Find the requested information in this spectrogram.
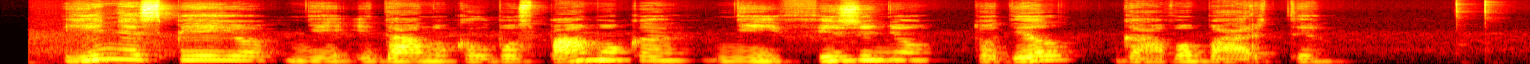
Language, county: Lithuanian, Šiauliai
